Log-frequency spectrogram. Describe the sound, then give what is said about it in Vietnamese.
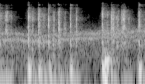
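Quick typing on a computer keyboard: many rapid, irregular keystroke clicks follow one another in short bursts, with no voices. “Cô gắng trấn tĩnh, gõ nhanh bàn phím.”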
